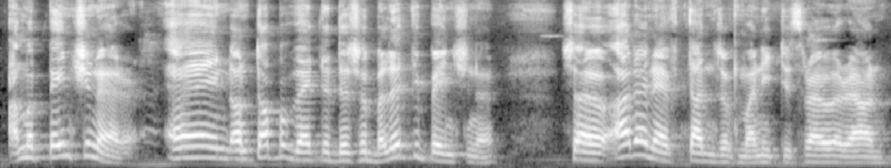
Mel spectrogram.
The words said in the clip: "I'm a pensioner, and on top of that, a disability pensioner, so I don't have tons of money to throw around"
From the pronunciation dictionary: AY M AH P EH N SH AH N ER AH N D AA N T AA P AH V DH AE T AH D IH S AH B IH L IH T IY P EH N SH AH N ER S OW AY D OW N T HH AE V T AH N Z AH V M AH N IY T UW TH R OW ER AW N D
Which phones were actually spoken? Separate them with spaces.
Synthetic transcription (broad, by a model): AY M AH P EH N SH AH N ER AH N D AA N T AA P AH V DH AE T AH D IH S AH B IH L IH T IY P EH N SH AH N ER S OW AY D OW N T HH AE V T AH N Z AH V M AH N IY T UW TH R OW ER AW N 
